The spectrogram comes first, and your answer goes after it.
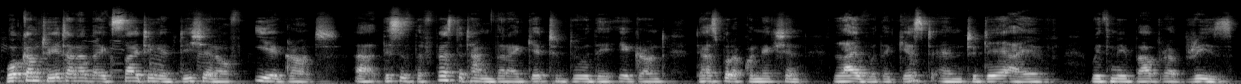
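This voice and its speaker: A man hosts a relaxed-format interview show. His voice is mid-pitched for a man and stays fairly flat in intonation as he introduces and questions. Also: normal speed, soft background music. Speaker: radio show host. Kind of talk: conversational interviewing.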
